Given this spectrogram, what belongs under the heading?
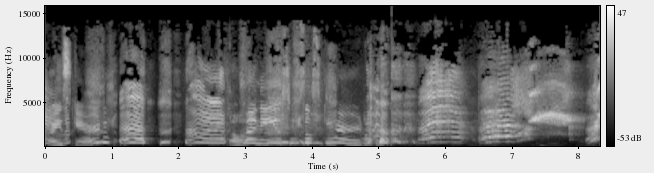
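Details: Loud, distressed crying and wailing from a young child with rising and falling sobs and whimpers; the child seems unwell and scared, and the mother asks if the tummy hurts and believes the child has GI problems.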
